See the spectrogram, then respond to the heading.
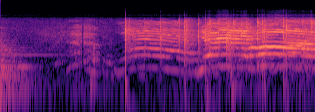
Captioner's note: clapping and cheering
